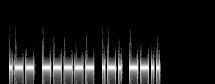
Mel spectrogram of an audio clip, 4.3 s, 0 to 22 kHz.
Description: Morse code, heard as a keyed tone, about 22 wpm, 700 Hz. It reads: W0RZ
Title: USA Callsign DE Callsign - 4 Characters - 22wpm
